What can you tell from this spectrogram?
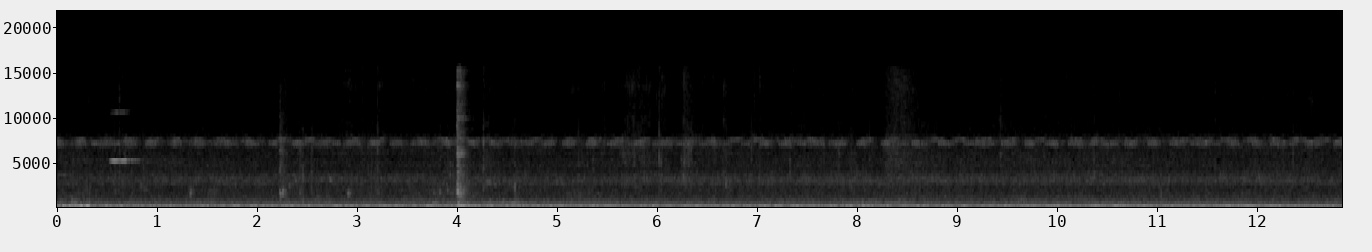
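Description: Outdoor ambience: a steady, finely pulsing high insect trill over a low rumble on the microphone, with one sharp tick about four seconds in.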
